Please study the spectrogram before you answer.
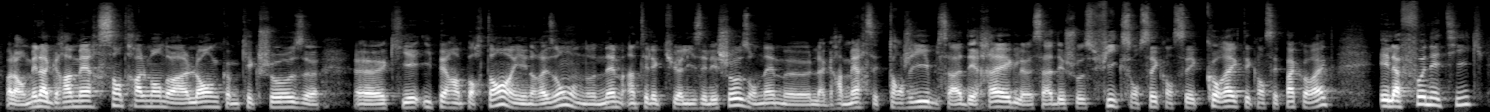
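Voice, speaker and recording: A man's voice: medium pitch, normal speed. Young man, language coach, chatty video lesson, many fillers and restarts. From France. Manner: animated, thinking aloud with many fillers and restarts. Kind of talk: casual online video lesson.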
